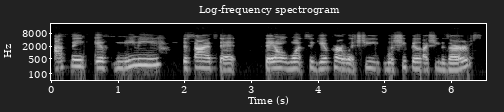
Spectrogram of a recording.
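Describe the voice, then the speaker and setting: A woman calling in to make an earnest, emphatic case. Her voice is bright and tense. It comes through as a dry, dull, lo-fi call. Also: fairly low pitch, fairly even intonation, measured pace, no echo. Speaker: guest commentator. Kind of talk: impassioned commentary.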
